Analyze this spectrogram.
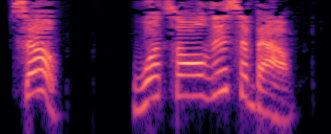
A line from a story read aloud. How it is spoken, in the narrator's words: he says, his voice loud enough to be heard over the noise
